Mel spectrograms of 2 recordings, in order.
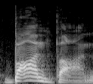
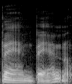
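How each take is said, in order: First: The vowel sounds like the 'o' in 'bon'. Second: The vowel sounds like the 'a' in 'ban'. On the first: This is the way the creators say the name. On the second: This is the usual way people say the name.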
